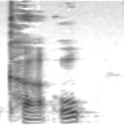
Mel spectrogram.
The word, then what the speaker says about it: 顔: 日语里的脸是单一个言字，容颜的颜，当然也是颜值的颜，读作卡欧。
